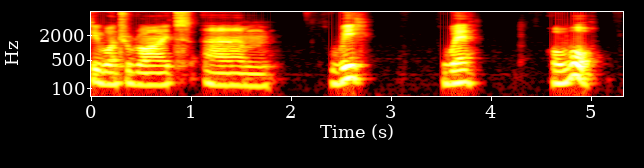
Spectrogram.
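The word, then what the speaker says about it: を: is the or character is no longer pronounced war it used to be pronounced war but now it is or the object particle uh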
